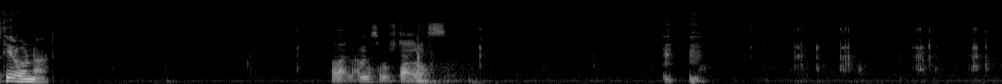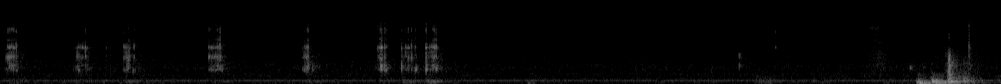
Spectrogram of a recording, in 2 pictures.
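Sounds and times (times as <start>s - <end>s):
steady low hum: 0.0s - 20.0s
loud knocks: 19.2s - 19.8s.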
